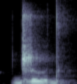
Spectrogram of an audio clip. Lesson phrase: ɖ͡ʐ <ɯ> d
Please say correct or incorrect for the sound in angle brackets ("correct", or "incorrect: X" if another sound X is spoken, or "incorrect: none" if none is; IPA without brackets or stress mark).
correct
